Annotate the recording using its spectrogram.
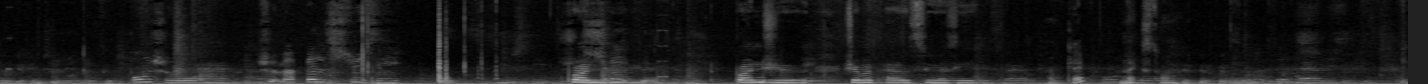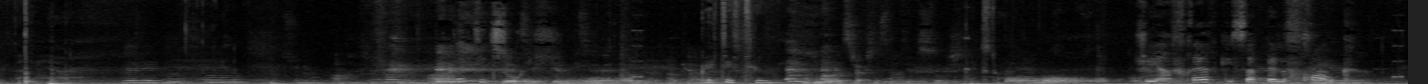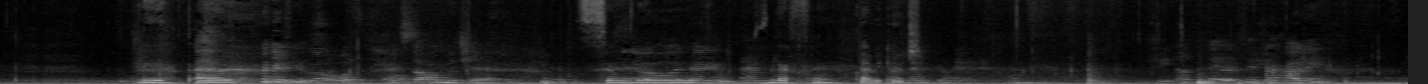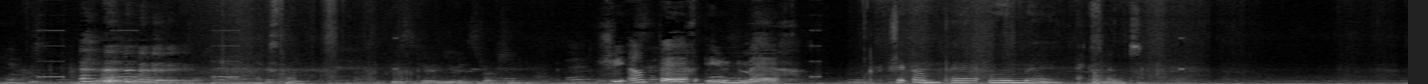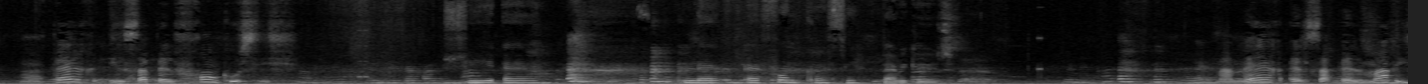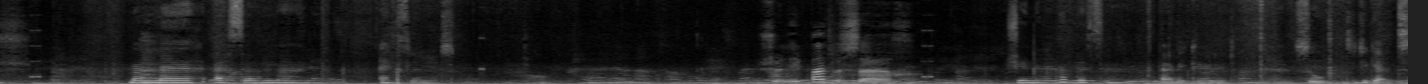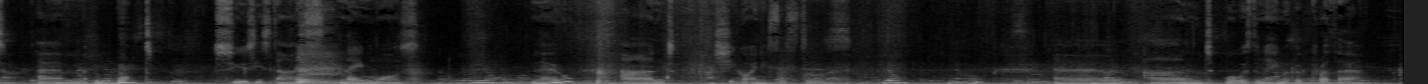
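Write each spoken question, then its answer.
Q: So, did you get what Susie's dad's name was?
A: Franck

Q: And has she got any sisters?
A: No

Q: And what was the name of her brother?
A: Franck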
